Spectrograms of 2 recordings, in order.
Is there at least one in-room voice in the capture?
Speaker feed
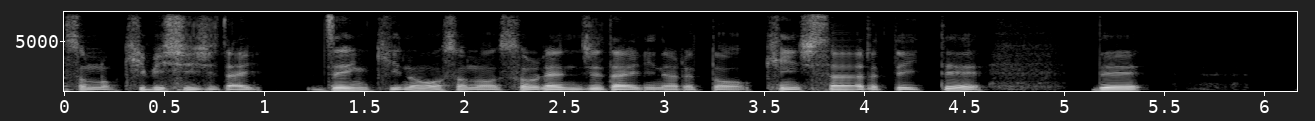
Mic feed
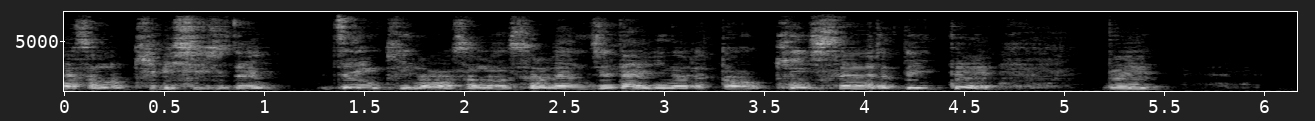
No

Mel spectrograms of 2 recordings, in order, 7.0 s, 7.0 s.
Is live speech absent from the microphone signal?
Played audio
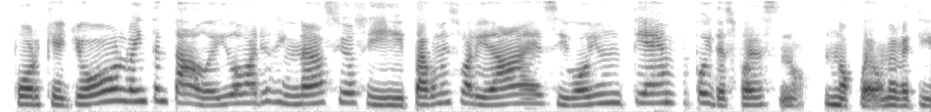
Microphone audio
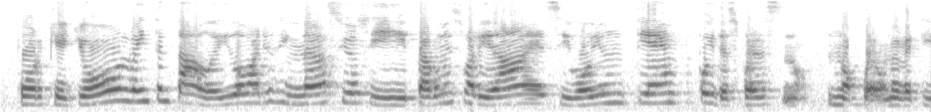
Yes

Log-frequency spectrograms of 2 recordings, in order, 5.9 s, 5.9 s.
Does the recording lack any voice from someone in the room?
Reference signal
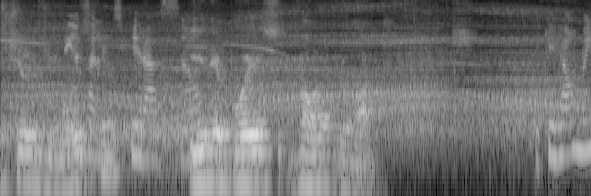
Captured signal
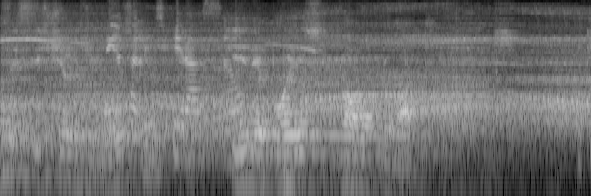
Yes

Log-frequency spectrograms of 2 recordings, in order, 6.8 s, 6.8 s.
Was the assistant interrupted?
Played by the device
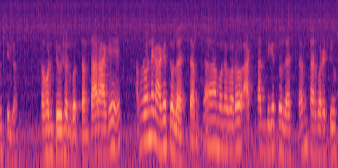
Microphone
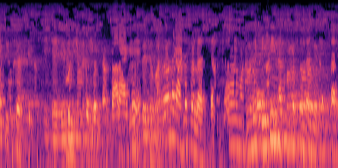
Yes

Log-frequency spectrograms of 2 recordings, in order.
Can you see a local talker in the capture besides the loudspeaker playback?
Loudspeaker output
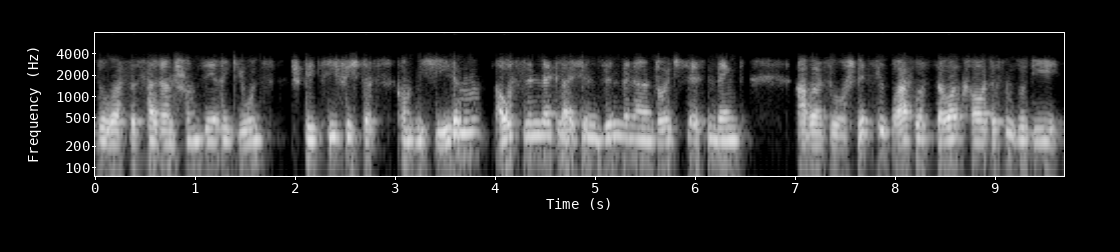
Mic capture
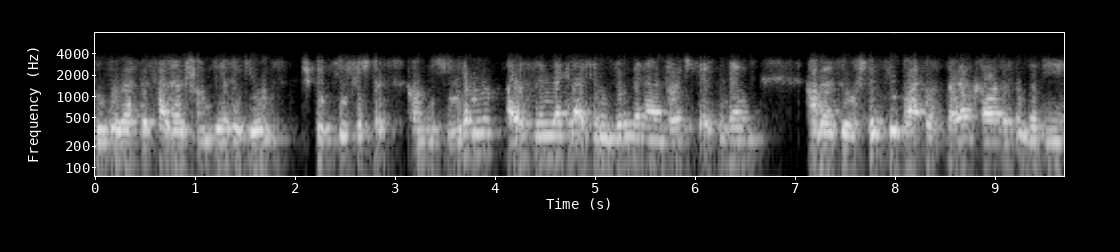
No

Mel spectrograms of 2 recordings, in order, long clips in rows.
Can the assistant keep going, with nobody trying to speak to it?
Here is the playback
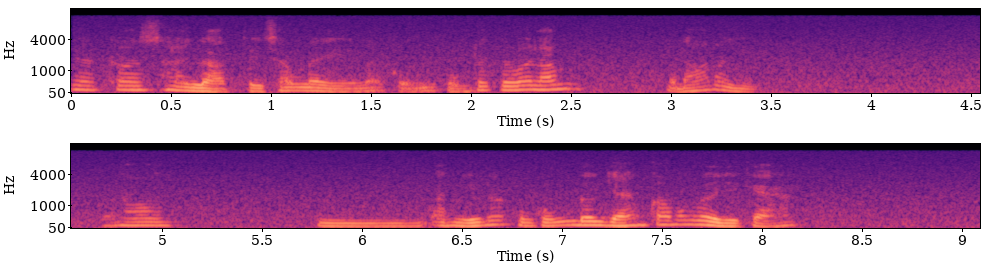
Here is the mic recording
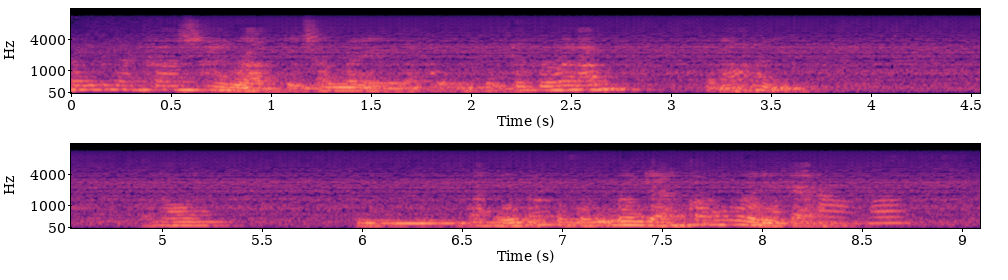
No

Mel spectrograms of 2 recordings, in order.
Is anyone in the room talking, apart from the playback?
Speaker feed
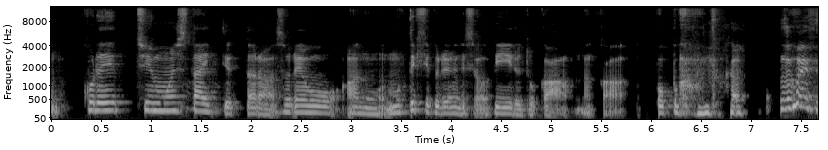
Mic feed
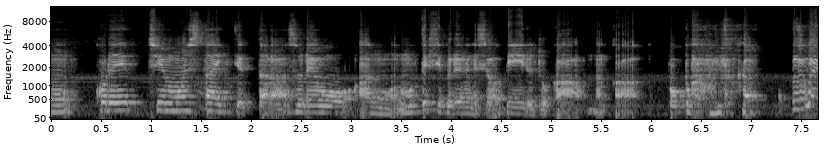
No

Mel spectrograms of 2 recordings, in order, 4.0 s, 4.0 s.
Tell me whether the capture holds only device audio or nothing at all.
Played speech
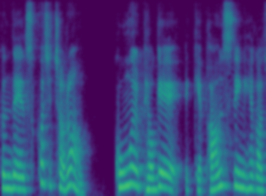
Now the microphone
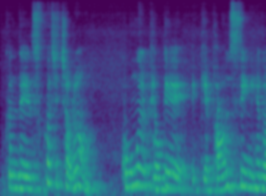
Yes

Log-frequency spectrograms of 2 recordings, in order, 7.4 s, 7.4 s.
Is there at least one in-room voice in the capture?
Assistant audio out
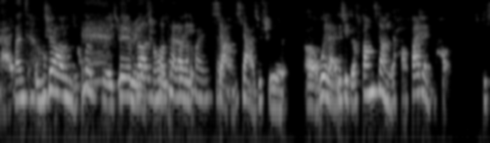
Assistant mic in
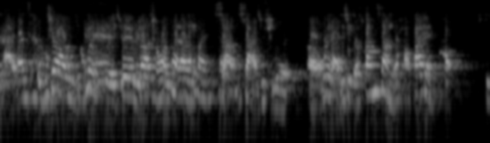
No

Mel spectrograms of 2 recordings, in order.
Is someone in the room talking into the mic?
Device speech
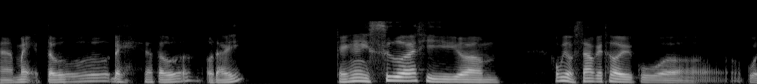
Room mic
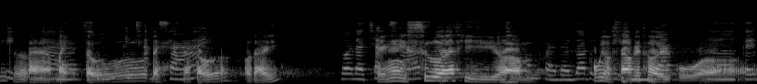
Yes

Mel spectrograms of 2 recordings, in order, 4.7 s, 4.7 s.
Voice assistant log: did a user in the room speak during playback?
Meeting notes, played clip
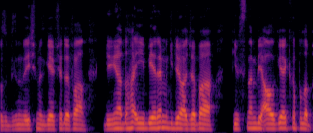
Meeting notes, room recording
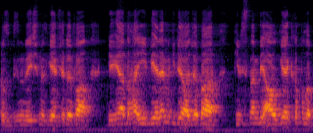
No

